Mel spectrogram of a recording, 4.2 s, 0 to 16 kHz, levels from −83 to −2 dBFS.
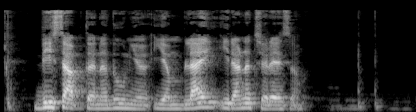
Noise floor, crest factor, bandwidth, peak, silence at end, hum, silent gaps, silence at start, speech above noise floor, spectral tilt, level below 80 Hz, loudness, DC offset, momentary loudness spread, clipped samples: -53 dBFS; 20 dB; 11.5 kHz; -2 dBFS; 0.55 s; none; none; 0.05 s; 32 dB; -3.5 dB/octave; -60 dBFS; -20 LUFS; under 0.1%; 12 LU; under 0.1%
